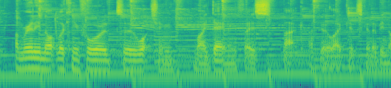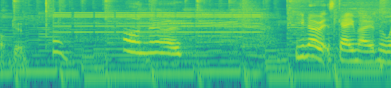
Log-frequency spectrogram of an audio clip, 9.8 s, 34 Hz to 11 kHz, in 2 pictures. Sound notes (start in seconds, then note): 5.6 red shell alarm blaring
